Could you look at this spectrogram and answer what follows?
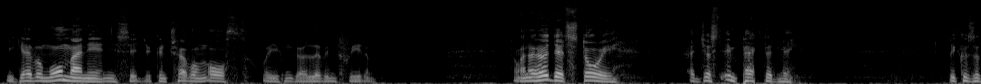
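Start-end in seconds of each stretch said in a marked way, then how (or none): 1.5-3.8 soft, gentle and much quieter; a quiet, tender confirmation; tender reassurance. Retold or imitated. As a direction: reassure her almost under your breath. Man gently sends her north.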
